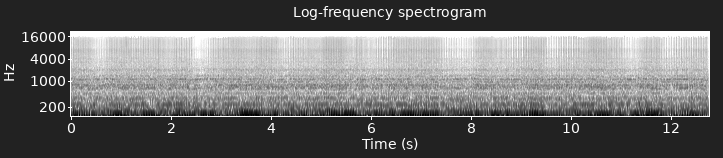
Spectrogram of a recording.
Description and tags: Granular drone
Sampled didge note (recorded with akg c1000s) processed in a custom granular engine in reaktor 4
didgeridoo, reaktor, granular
